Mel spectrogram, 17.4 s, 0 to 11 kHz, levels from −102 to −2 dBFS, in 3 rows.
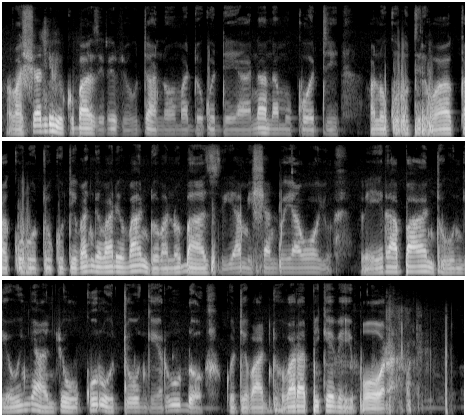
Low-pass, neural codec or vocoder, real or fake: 9.9 kHz; none; real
